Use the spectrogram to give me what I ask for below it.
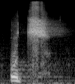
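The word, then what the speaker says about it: עוץ: 사는 사람이라고 이야기하고 있습니다 히브리 발음으로 정확하게 말하면 우스가 아니라입니다 우츠 여러분 우가 어까 라는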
